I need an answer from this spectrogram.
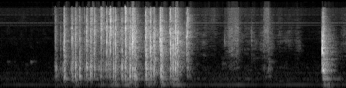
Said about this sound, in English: I'm going to shuffle this for a minute.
